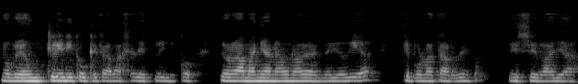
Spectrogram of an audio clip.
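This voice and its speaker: A man's fairly high, somewhat breathy voice with a dark, mellow tone, monotone and flat, at a fairly quick pace. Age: 70s. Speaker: physician, liver specialist. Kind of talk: interview.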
